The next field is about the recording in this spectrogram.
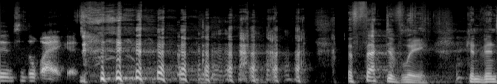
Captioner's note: group laughs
